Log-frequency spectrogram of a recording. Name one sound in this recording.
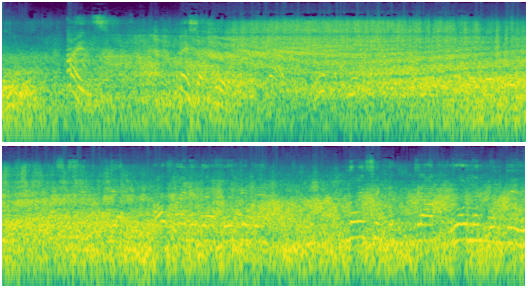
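A single jet roars past with a sweeping rise and fall in pitch.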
